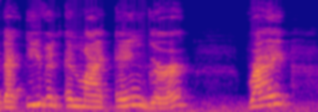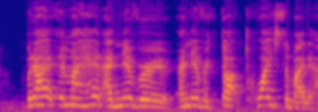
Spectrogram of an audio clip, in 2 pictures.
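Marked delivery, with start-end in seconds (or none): none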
